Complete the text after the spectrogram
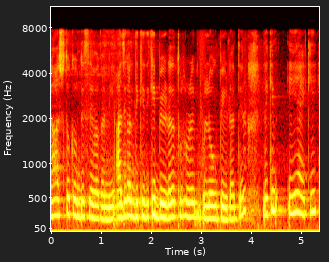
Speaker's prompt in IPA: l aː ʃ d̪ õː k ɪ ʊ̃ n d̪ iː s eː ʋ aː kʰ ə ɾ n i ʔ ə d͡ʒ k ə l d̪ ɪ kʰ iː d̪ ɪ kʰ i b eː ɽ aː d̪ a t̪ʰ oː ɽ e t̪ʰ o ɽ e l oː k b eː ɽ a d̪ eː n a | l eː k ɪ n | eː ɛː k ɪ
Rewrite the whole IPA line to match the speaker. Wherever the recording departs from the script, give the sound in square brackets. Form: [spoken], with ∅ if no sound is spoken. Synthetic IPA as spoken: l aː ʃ [t̪] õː k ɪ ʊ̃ n d̪ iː s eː ʋ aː [k] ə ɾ n i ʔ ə d͡ʒ k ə l d̪ ɪ kʰ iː d̪ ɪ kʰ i b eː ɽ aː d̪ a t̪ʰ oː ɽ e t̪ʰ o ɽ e l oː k b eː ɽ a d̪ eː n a | l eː k ɪ n | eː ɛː k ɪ

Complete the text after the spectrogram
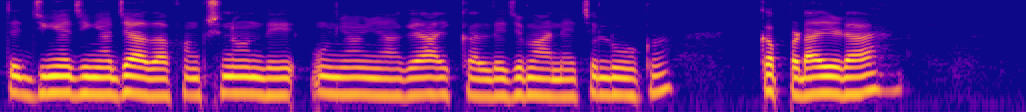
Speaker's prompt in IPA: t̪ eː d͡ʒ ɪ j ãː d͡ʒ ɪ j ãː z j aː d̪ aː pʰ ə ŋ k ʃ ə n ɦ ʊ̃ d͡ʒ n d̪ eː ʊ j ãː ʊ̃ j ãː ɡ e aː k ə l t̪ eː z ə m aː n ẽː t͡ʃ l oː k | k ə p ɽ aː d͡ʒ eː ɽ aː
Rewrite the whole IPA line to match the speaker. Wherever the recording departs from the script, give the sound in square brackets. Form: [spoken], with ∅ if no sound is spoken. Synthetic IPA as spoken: t̪ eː d͡ʒ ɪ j ãː d͡ʒ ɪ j ãː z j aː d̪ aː pʰ ə ŋ k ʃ ə n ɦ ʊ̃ [∅] n d̪ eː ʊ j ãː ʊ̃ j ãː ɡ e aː k ə l [d̪] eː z ə m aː n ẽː t͡ʃ l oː k | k ə p ɽ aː d͡ʒ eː ɽ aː

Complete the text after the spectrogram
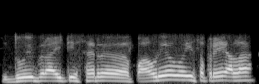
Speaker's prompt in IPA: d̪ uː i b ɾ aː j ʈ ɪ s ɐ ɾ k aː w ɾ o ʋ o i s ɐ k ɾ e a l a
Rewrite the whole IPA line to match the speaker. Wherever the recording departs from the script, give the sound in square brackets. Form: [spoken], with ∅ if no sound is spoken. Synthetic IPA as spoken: d̪ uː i b ɾ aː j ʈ [i] s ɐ ɾ [p] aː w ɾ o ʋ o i s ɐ [p] ɾ e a l a

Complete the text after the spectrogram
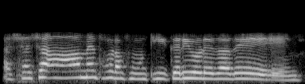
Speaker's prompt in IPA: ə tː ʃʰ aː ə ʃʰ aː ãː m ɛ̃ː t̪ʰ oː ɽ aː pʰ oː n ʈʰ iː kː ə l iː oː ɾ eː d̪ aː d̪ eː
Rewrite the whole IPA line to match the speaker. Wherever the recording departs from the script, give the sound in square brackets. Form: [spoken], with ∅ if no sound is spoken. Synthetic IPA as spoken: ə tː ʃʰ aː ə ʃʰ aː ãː m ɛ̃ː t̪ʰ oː ɽ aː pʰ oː n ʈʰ iː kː ə [ɾ] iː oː [ɽ] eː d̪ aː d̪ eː

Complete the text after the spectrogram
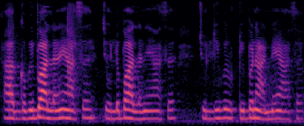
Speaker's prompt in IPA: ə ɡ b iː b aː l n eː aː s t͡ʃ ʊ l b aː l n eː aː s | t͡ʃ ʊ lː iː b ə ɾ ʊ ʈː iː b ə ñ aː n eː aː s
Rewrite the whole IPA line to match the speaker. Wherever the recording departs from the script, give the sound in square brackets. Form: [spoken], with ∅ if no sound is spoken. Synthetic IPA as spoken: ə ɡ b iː b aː l n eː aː s t͡ʃ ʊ l b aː l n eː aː s | t͡ʃ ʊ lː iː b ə ɾ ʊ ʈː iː b ə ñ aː n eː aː s

